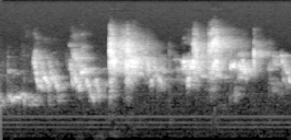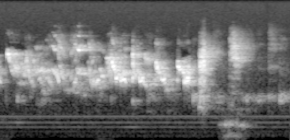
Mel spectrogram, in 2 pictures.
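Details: Happy budgie chirping, a lively, continuous warble of rapid buzzy chirps and twittering notes varying up and down, with a soft thud near the end.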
